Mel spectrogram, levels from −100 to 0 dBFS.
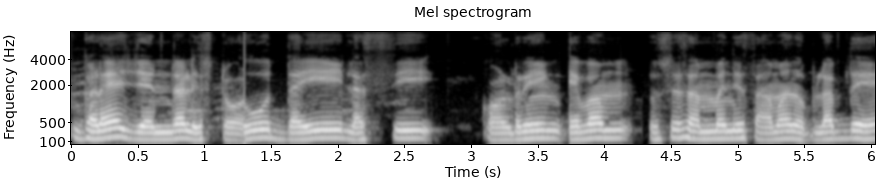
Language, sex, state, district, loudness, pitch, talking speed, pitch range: Hindi, male, Bihar, Sitamarhi, -17 LUFS, 150 Hz, 140 wpm, 135-160 Hz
